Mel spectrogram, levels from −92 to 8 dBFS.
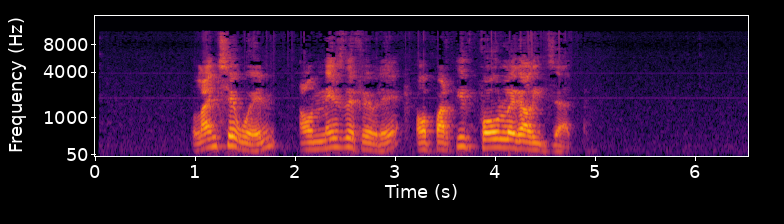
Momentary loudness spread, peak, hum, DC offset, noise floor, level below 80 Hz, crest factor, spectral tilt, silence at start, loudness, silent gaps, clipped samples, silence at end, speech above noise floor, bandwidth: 14 LU; -2 dBFS; none; under 0.1%; -61 dBFS; -66 dBFS; 18 dB; -4 dB/octave; 1 s; -18 LUFS; none; under 0.1%; 1.8 s; 44 dB; 11.5 kHz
